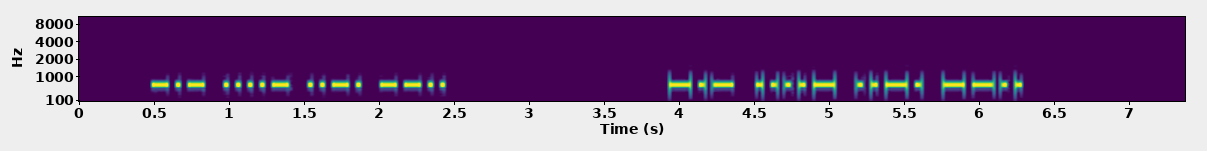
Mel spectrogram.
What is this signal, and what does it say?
Morse code, heard as a keyed tone, about 32 wpm, 700 Hz. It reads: K4FZ K4FZ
